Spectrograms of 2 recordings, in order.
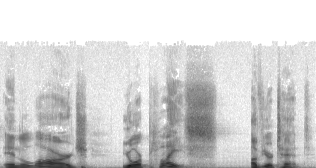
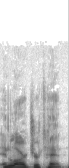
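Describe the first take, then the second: First: Slow, with place clearly weighted; stress on place. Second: Said in the usual way. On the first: Shown as a demonstration. Preacher correcting the misquote, stressing place slowly. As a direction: lean on the word place, drawn out. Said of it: "No, it says". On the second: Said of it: "heard it prophesied wrong, misquoted".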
